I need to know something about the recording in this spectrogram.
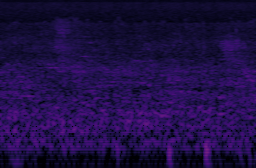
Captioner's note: none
